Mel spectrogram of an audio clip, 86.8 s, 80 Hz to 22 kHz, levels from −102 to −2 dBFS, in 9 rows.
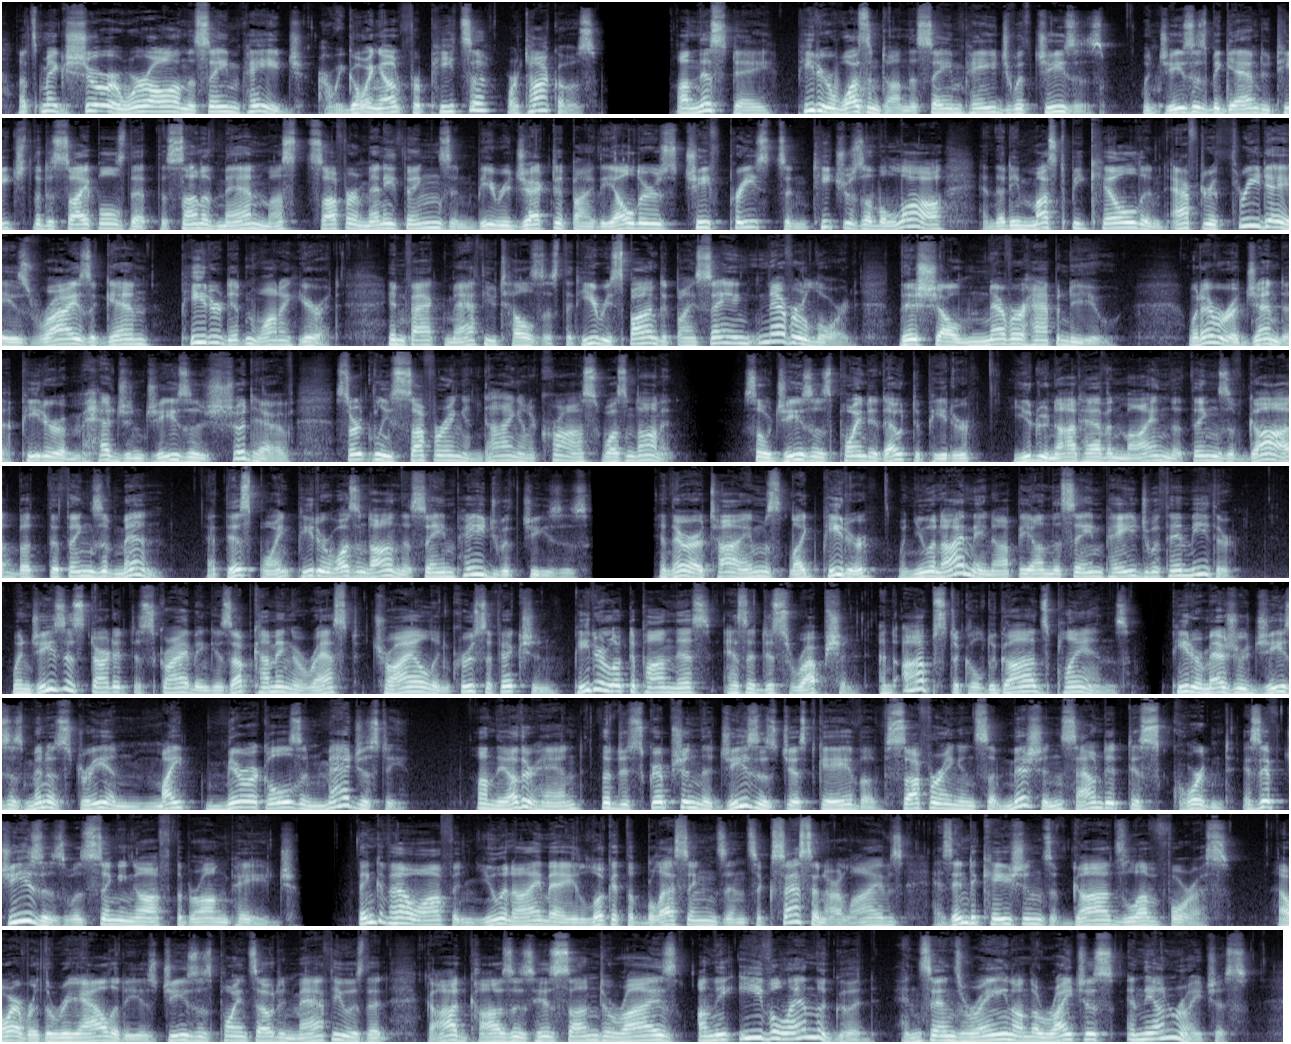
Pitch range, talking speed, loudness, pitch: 125-170 Hz, 190 wpm, -16 LUFS, 145 Hz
